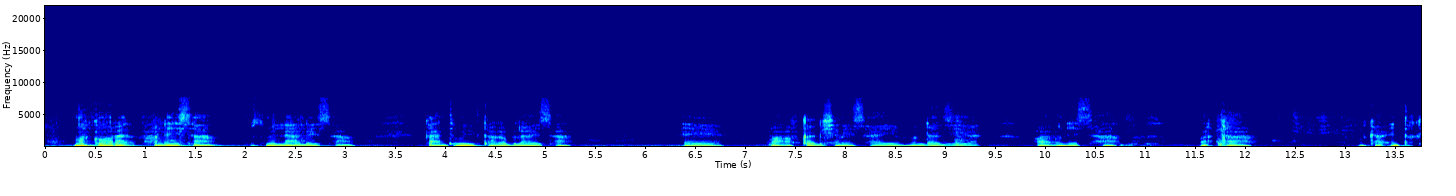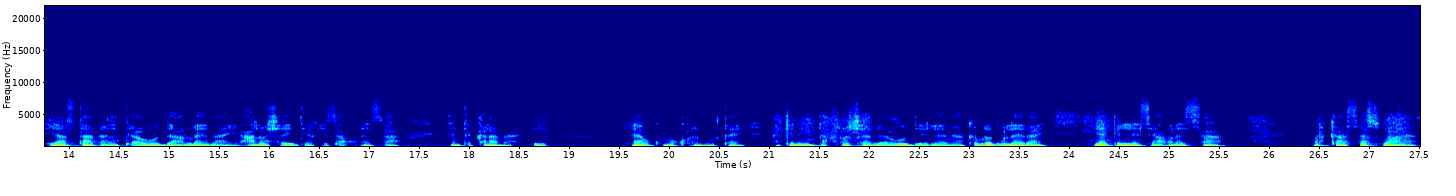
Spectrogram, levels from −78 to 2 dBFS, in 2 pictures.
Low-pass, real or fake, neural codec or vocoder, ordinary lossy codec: none; fake; codec, 16 kHz, 16 kbps, FunCodec, trained on Chinese and English, 50 frames a second; none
